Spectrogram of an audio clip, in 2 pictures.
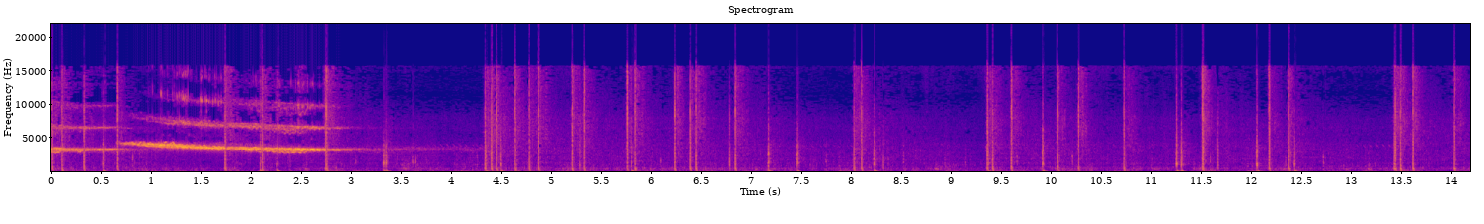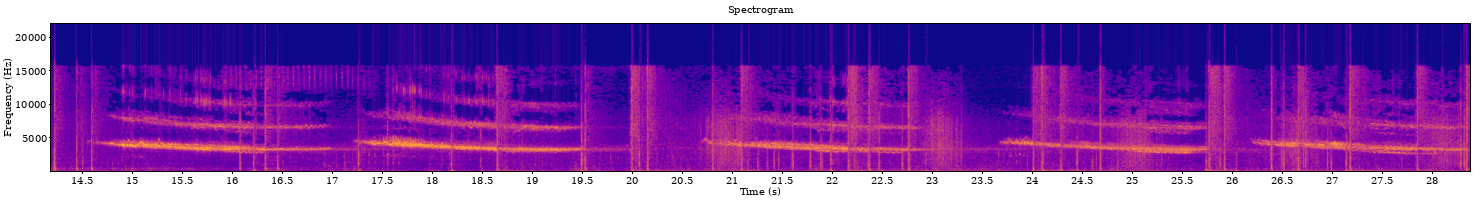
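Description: Aerial fireworks shells bursting in quick succession: a dense run of sharp bangs and crackles. A high whistle that falls in pitch repeats every two seconds or so near the start and through the second half.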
